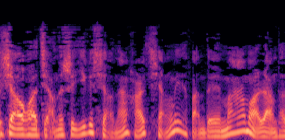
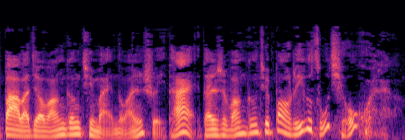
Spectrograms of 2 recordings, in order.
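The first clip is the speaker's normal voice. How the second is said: normal talking voice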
